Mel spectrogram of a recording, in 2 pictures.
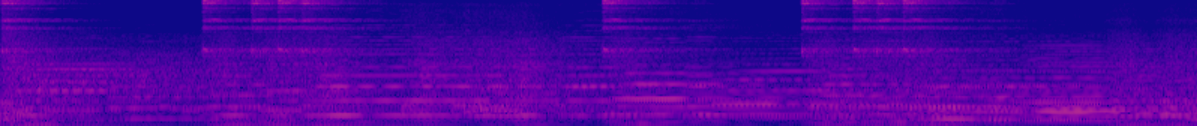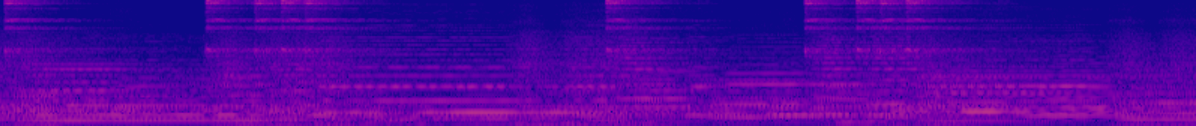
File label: encounter hostile nords, music; Mount&Blade Warband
